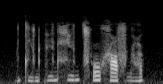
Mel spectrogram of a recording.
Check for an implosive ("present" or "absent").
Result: absent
